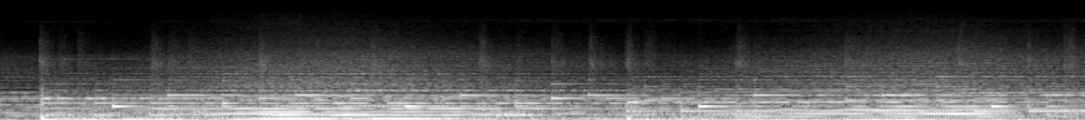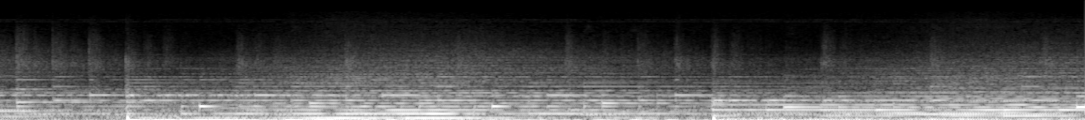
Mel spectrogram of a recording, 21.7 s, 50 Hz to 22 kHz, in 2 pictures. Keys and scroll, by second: 7.5 Up, 7.7 Up, 8.1 Up.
